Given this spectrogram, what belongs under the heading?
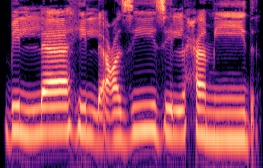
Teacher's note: लफ्ज़ अल्लाह को बारीक पढ़ेंगे क्योंकि बा पर ज़ेर है · लास्ट में दाल पर कलकला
